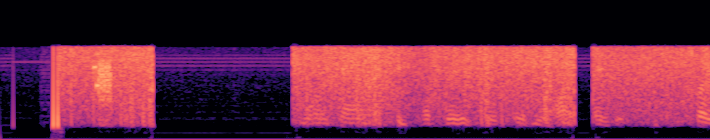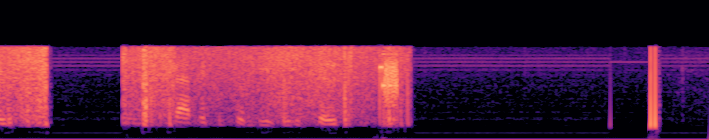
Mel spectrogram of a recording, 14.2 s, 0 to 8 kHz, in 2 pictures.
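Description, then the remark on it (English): Harsh, crackling radio static in four bursts of a second or more each, with muffled, garbled voice traces under the hiss, separated by near silence and ending in a brief click; the static is on fire unit 46's radio as it tries to call. “That's 46 fire unit, trying to call, your radio is all static.”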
